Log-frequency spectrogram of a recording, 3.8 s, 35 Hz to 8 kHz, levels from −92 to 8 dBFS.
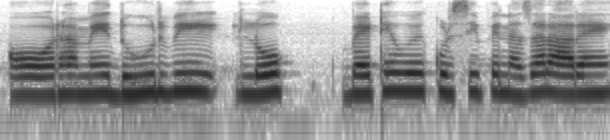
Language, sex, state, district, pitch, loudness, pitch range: Hindi, female, Madhya Pradesh, Bhopal, 220 Hz, -15 LUFS, 215-230 Hz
